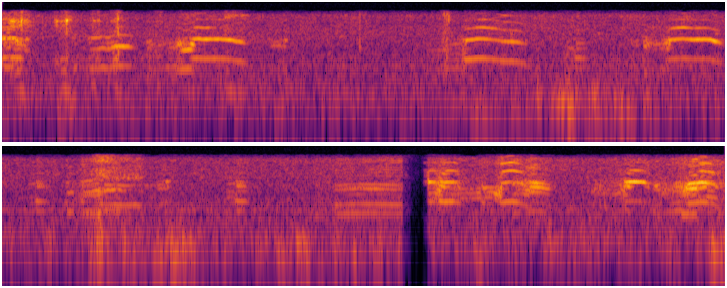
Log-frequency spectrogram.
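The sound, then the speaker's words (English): A flock of geese honks loudly and continuously, overlapping calls filling the scene with a raucous clamor, with one brief drop-out near the end. “Keep these birds under control.”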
